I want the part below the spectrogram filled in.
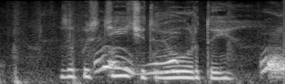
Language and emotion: Russian, sad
